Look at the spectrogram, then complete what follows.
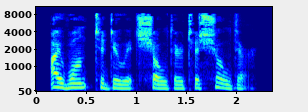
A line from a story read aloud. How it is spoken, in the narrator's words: he snarled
